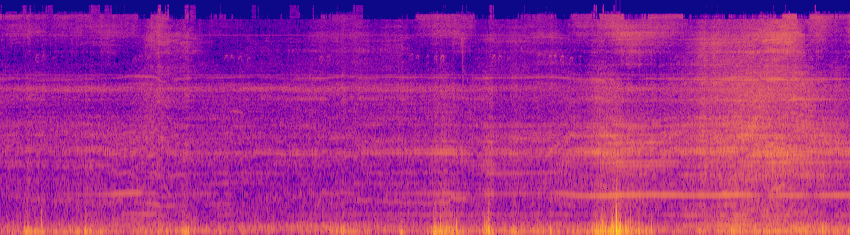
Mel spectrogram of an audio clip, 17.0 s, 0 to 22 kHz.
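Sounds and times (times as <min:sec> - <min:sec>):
rc helicopter motor whine: 0:00.0 - 0:17.0
wind buffeting microphone: 0:08.0 - 0:13.3.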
